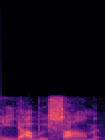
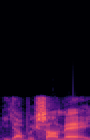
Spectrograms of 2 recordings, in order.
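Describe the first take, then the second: First: The final vowel is dropped. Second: The final vowel is pronounced. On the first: "I love hearing English people say Yabusam" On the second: "instead of Yabusame"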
